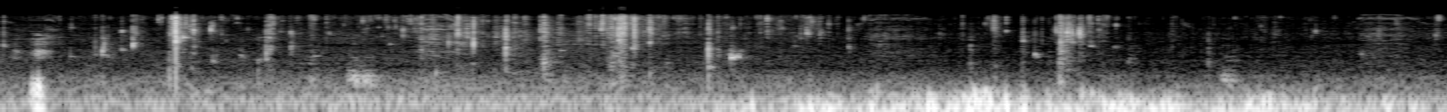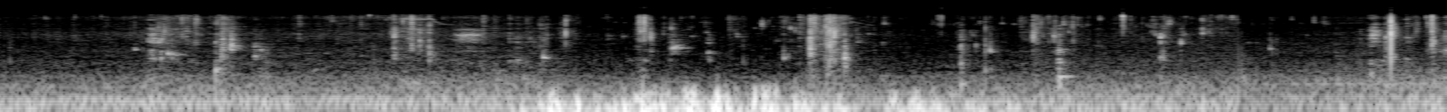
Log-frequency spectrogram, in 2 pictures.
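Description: Water dripping and lapping at a small wooden outrigger boat, with scattered small clicks. There are two louder spells of low rumble, about four and ten seconds in.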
